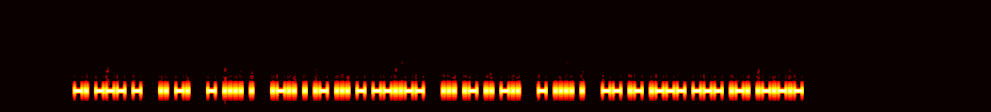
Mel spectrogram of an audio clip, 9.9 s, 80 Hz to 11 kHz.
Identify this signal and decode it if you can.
Morse code, heard as a keyed tone, about 46 wpm, 700 Hz. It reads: NOT IN THE LEAST, SAID THE MAJOR.
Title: Sentences from Top 1000 Words - Review Part 4 - 45wpm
